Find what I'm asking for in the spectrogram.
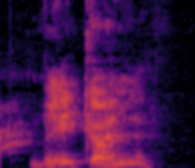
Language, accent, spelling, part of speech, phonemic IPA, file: French, Canada, bricoles, noun / verb, /bʁi.kɔl/, LL-Q150 (fra)-bricoles.wav
- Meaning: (noun) plural of bricole; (verb) second-person singular present indicative/subjunctive of bricoler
